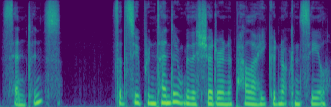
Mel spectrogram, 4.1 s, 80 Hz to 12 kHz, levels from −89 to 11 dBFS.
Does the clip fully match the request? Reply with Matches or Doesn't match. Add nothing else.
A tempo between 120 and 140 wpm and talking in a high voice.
Doesn't match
